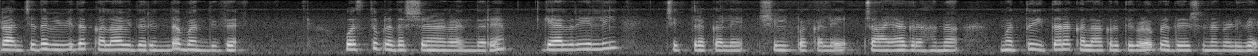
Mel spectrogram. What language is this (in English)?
Kannada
